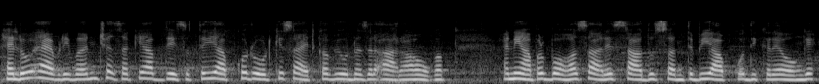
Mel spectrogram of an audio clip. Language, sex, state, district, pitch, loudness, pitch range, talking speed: Hindi, female, Bihar, Sitamarhi, 240 Hz, -18 LUFS, 230-255 Hz, 240 wpm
